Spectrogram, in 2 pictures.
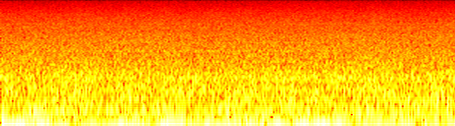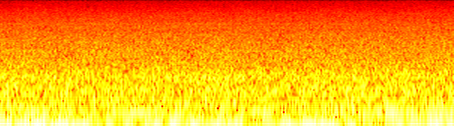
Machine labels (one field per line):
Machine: fan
